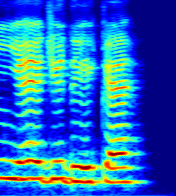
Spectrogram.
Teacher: طيب ألم يجدك، يجدك، يلا في هنا ايه خدناها قبل كده، قلقلة، أحسنتم. يجدك دال ساكنة، يبقى دال مقلقلة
